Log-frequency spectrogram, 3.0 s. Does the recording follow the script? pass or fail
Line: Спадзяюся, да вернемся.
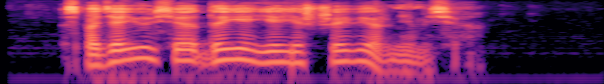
fail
